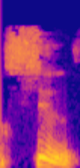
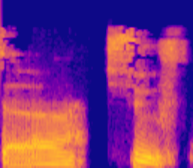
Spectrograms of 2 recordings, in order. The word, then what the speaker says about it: Tsuph: So our brand is called Soof. It's spelled T-S-U-P-H. It's Soof. S, like pronounced like S-O-O-H. – Okay. So the T isn't pronounced.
